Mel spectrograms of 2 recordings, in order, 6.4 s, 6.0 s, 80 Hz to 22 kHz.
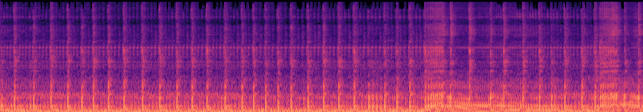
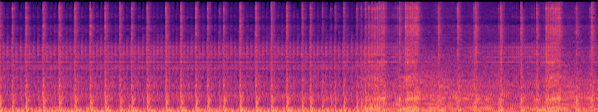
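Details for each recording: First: Yamaha YB100 two-stroke on its old standard exhaust, rusted-through holed downpipe, before replacement, a couple of quick revs: harsh, rattly crackle that blares on the revs; the exhaust is far too loud. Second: Yamaha YB100 two-stroke after fitting a new exhaust: crisp, rapid popping held steady, then smooth rises and falls in revs with no rattles or blowing; engine runs cleanly.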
